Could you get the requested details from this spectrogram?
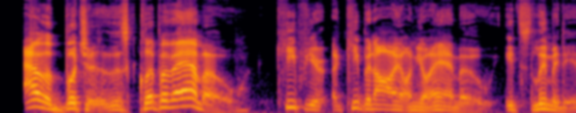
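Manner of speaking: put-on cockney pirate accent. Trying out a voice while talking about a film clip, attempting a Cockney pirate accent. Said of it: "a Cockney pirate".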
